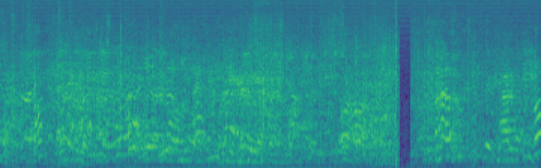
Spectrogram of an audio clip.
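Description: A crowd of young people chatter and shout outdoors.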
